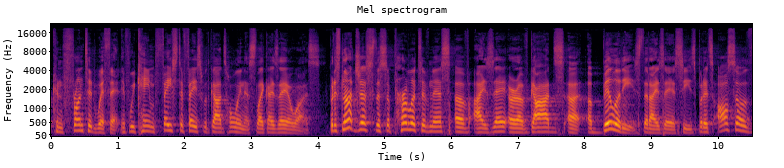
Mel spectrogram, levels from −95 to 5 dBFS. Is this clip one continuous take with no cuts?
no; 1 cut; at 4.1 s

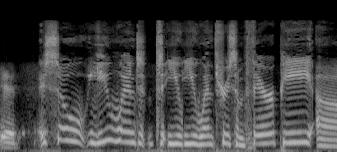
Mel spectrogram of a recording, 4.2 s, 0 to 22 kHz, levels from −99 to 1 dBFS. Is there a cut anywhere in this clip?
yes; 1 cut; at 2.3 s

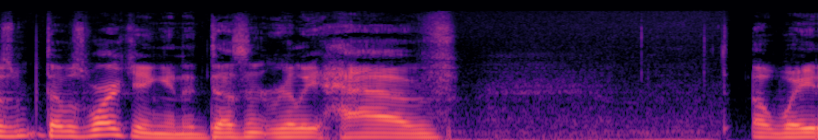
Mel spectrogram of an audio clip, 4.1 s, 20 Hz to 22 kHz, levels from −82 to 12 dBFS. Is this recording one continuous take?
yes; 0 cuts

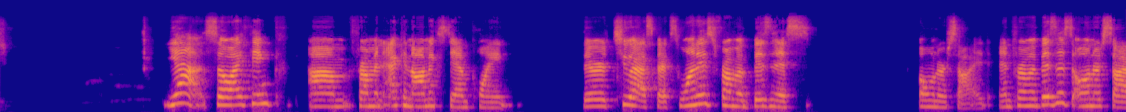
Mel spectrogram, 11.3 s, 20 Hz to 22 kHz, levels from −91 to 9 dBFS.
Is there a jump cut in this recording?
no; 0 cuts

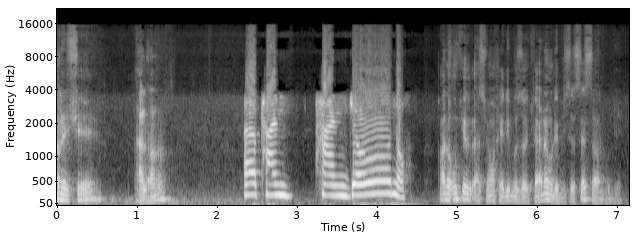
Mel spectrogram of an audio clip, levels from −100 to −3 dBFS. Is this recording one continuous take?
no; 1 cut; at 4.6 s

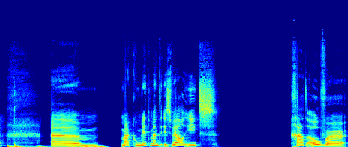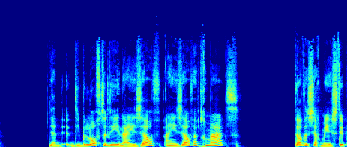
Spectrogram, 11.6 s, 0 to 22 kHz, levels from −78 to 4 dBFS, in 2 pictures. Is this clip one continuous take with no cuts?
yes; 0 cuts

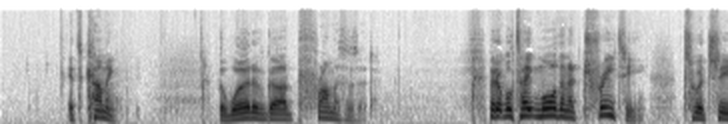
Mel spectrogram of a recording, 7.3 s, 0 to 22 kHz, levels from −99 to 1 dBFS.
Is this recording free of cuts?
yes; 0 cuts

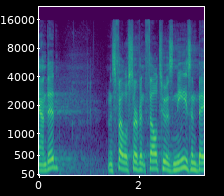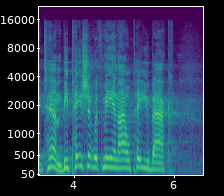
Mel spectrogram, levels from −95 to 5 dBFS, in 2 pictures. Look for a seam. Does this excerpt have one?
no; 0 cuts

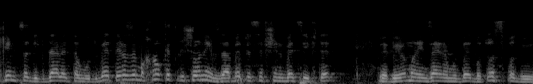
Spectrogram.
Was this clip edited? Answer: no; 0 cuts

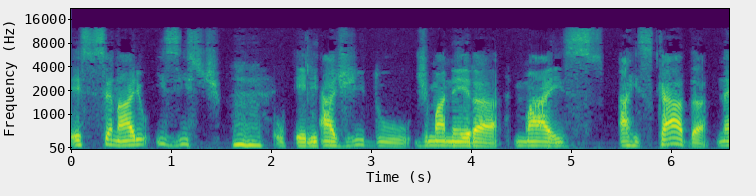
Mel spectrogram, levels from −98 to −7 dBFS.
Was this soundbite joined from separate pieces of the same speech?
yes; 3 cuts; at 2.1 s, 2.5 s, 4.4 s

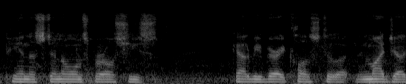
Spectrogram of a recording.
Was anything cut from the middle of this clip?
no; 0 cuts

